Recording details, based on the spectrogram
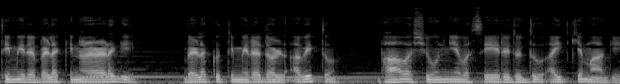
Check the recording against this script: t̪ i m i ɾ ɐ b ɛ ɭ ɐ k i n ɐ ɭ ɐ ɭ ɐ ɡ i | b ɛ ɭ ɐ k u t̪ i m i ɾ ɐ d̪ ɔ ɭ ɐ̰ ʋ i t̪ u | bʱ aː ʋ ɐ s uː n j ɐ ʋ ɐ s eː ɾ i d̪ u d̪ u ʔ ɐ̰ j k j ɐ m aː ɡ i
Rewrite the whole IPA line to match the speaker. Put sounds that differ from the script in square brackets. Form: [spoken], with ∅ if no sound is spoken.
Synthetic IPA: t̪ i m i ɾ ɐ b ɛ ɭ ɐ k i n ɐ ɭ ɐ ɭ ɐ ɡ i | b ɛ ɭ ɐ k u t̪ i m i ɾ ɐ d̪ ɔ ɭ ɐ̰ ʋ i t̪ u | bʱ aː ʋ ɐ [ʃ] uː n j ɐ ʋ ɐ s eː ɾ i d̪ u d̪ u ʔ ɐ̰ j k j ɐ m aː ɡ i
